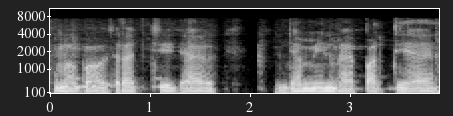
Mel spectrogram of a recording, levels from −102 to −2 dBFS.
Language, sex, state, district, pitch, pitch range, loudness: Hindi, male, Bihar, Muzaffarpur, 90 Hz, 90-95 Hz, -17 LUFS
